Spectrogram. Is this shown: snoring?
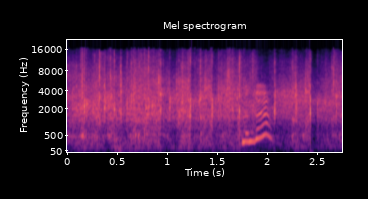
no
